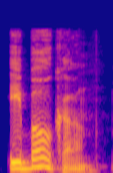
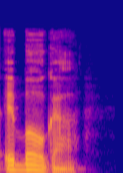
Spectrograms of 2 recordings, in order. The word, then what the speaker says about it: iboga: Iboka, also known as iboga, the pronunciation that I will use from now on, is classified scientifically as Tabernantha iboga and is a member of the Apocynaceae dogbane family.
